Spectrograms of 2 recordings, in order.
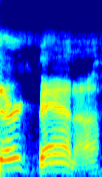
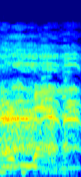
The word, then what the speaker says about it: Eric Bana: It's Eric Bana, first of all. Let's pronounce the guy's name right. He's a fucking movie star. Get it right. It's Eric Bana.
